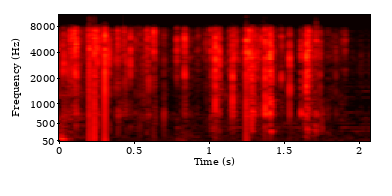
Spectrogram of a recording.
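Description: Plastic-foil wrapper of a Panini Prizm baseball card pack being torn open and crinkled by hand: a run of irregular crackles.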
